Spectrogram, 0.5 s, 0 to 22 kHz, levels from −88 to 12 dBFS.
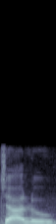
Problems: constant background noise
